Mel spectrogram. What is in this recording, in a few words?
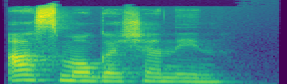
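"асмогасянін", Komi, female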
